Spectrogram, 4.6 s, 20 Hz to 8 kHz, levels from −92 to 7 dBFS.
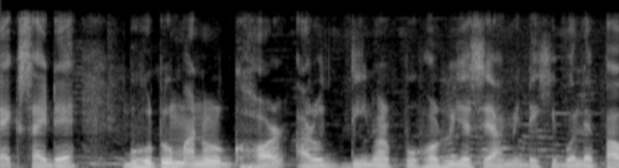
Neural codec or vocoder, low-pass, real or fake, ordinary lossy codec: none; 7.2 kHz; real; none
